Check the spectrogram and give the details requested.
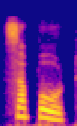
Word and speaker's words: support: ఉదాహరణ support. ఈ పదంలో 2 syllables ఉన్నాయి, su మరియు port. This word has 2 syllables, su and port. Port మీద ఒత్తు ఉంటుంది. Port has the stress.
